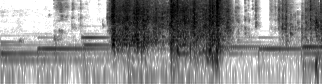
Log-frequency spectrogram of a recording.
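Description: A sheet of parchment paper rustling and crinkling as it is picked up and handled, one burst a little under a second long starting nearly a second in, with a softer rustle near the end.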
